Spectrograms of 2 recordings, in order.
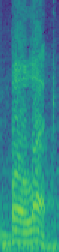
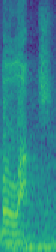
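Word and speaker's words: Bulloch: go with bullock academy how do you say that again bullet not blotch bullet yeah that's what i'm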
